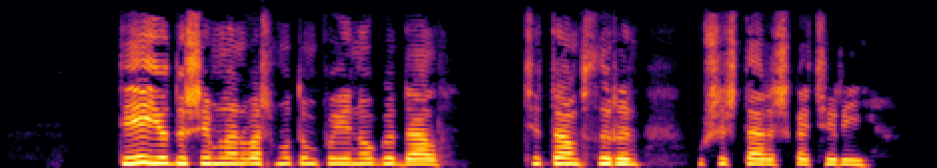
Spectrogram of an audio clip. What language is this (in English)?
Mari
